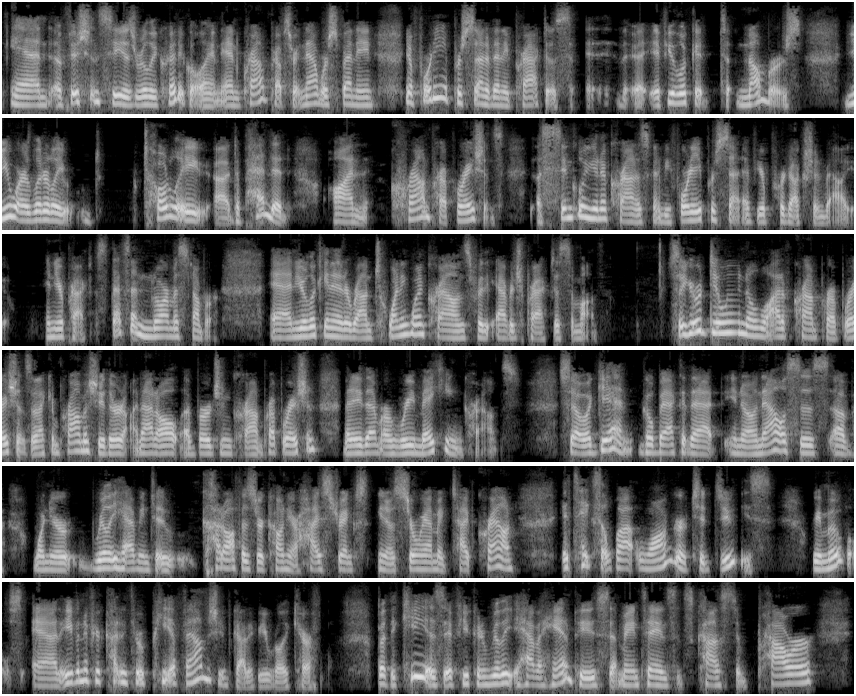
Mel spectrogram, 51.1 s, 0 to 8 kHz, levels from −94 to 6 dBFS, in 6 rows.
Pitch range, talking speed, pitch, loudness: 155-205 Hz, 185 wpm, 170 Hz, -19 LUFS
